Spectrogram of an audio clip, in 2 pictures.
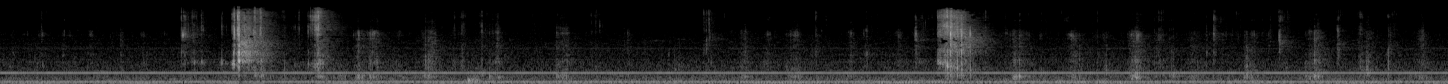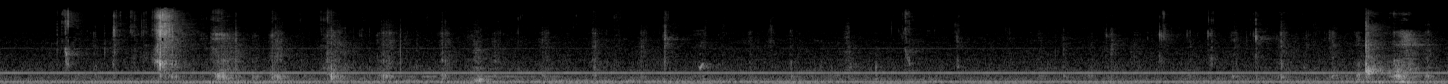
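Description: A man biting and chewing food close to the microphone, with a handful of sharp crunches spaced several seconds apart and a small cluster near the end, over a steady hum with a constant high tone.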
